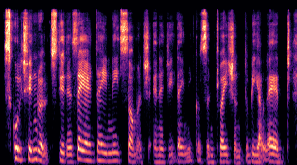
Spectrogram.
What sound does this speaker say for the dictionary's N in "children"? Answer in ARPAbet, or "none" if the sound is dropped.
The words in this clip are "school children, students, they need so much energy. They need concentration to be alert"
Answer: L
